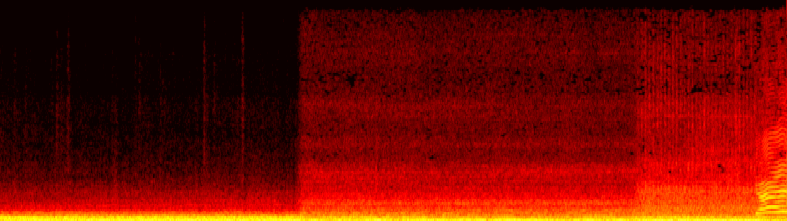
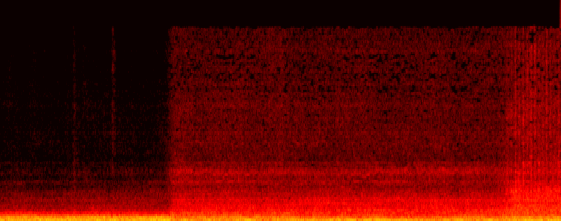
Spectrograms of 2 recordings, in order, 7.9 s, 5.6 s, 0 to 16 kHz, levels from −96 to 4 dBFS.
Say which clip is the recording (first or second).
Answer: first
